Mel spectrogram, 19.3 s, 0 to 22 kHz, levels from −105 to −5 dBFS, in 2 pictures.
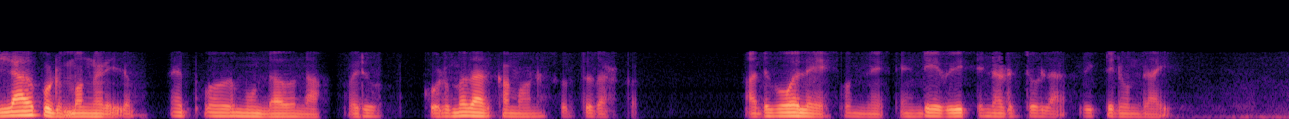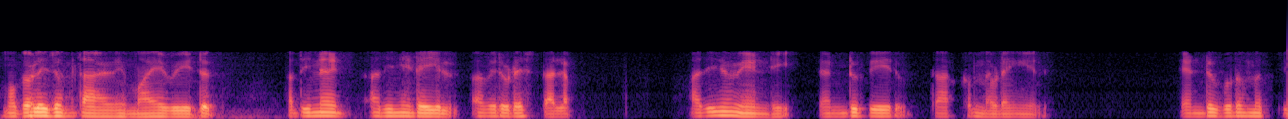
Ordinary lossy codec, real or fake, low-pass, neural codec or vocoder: AAC, 32 kbps; fake; 3.6 kHz; codec, 16 kHz, 0.8 kbps, ZipCodec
